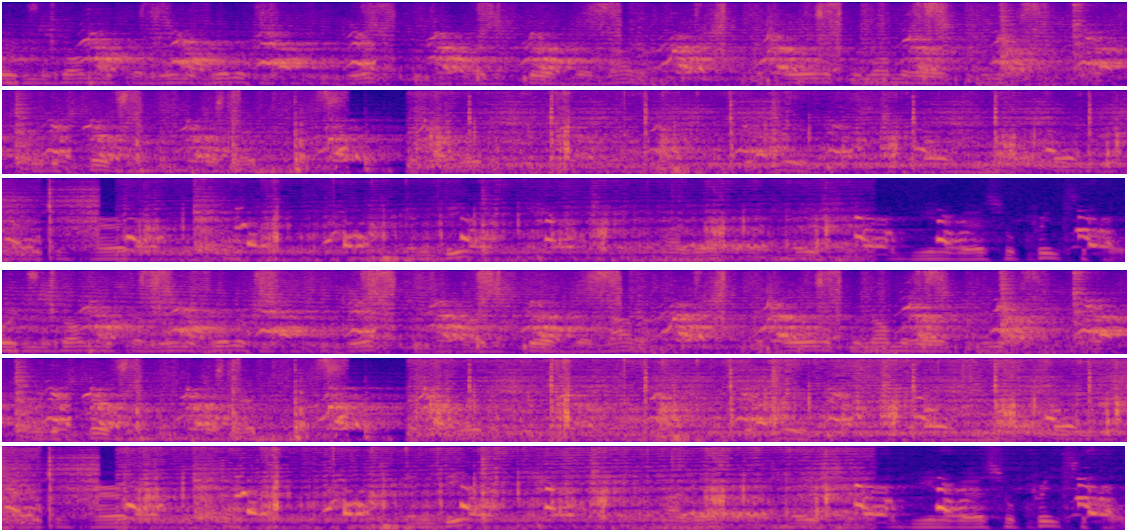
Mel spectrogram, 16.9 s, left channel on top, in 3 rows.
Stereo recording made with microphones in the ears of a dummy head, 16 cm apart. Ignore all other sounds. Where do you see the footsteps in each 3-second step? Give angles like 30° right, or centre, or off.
50° right, 10° left, 10° right, 50° right, 70° right, 70° right.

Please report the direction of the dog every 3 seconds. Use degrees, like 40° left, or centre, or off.
10° left, 10° right, 30° right, 50° right, 70° right, 70° right.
